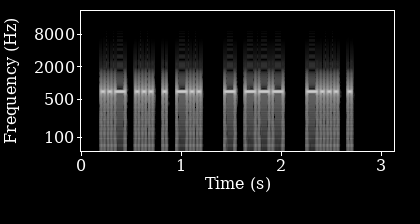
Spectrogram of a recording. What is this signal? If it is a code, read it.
Morse code, heard as a keyed tone, about 34 wpm, 700 Hz. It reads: USED TO BE
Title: Sets of 3 Words 35wpm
